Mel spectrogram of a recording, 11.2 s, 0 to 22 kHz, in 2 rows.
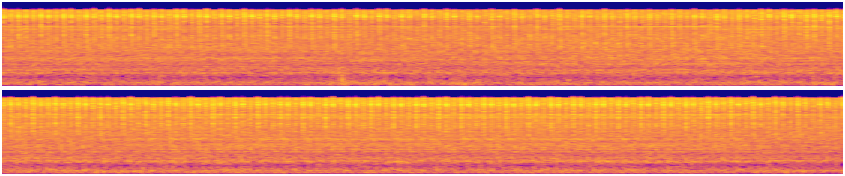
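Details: Tata Nexon 2020 BS6 XZA+S petrol engine idling, AC on/off comparison: smooth even idle, light fast tick over low hum; normal.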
